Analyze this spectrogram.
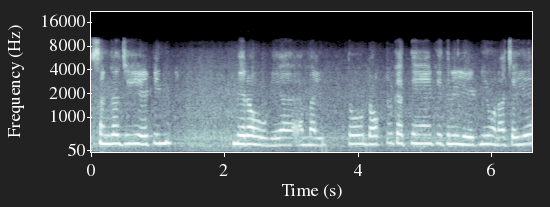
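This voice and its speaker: Noticeable background noise sits behind a woman with a high pitch. She talks at a very slow pace in a monotone, flat intonation. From Punjab. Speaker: devotee sharing testimony. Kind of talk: devotional testimony. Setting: at home before altar, night.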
